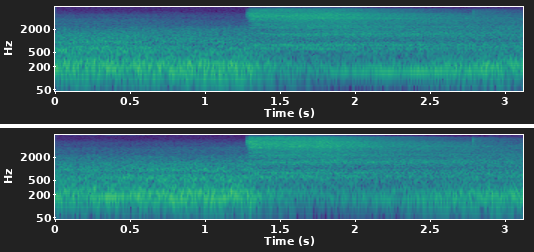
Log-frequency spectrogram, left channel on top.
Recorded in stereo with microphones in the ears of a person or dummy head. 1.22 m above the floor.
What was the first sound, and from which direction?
A hiss, 50° right (ahead or behind).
